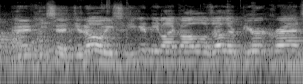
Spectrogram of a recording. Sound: laughs

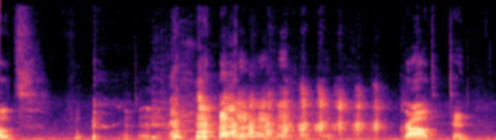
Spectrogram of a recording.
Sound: laughing

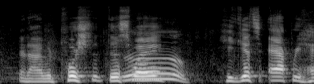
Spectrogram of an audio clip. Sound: groans

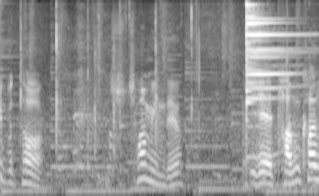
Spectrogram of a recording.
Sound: claps

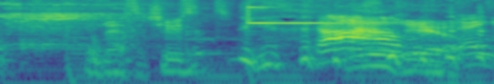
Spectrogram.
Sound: buzzer rings; bell rings

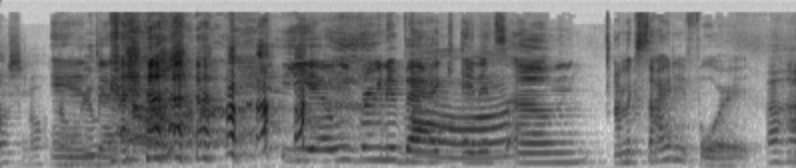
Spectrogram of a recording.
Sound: laughs

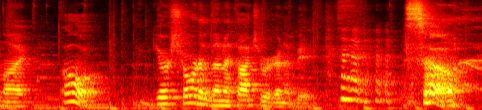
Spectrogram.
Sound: laughs

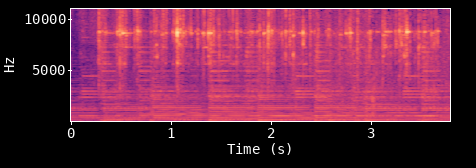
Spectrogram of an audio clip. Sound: chain jingles

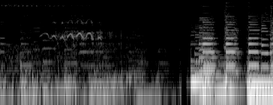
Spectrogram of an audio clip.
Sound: horse whinnying; upbeat music

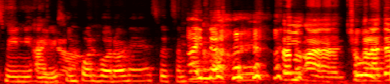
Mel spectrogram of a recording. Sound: speaking foreign language

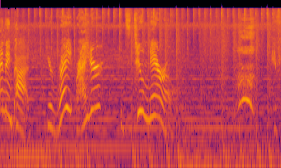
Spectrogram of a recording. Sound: gasping

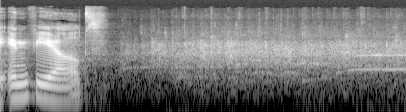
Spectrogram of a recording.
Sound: applause

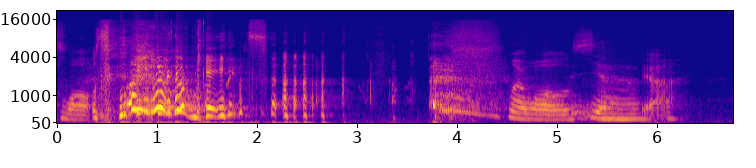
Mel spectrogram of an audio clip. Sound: laughter

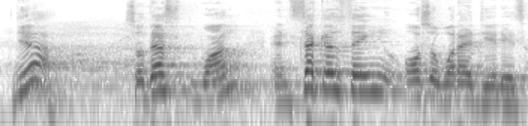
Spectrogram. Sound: audience laughs

